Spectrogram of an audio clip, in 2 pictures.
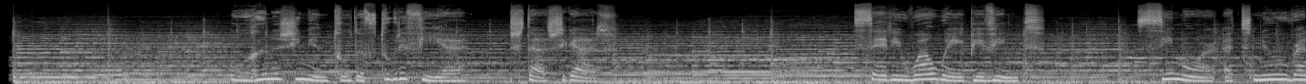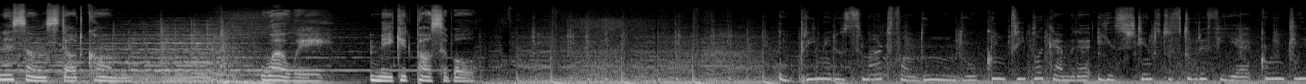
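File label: European Portuguese commercial; GoLocalise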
